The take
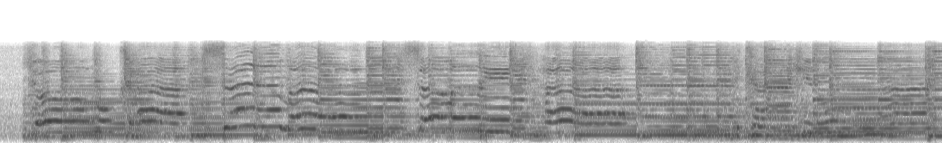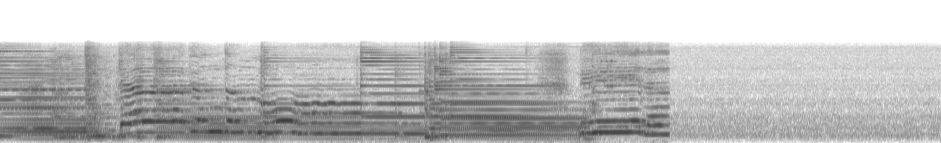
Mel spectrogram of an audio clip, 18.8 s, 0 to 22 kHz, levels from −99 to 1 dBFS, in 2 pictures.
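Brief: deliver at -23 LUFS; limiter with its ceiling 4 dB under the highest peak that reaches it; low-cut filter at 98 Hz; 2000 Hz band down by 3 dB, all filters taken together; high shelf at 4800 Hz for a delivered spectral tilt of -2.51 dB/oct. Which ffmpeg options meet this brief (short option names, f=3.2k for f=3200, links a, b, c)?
-af "highpass=98,equalizer=f=2k:t=o:g=-4.5,highshelf=f=4.8k:g=4,volume=10.5dB,alimiter=limit=-14dB:level=0:latency=1"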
